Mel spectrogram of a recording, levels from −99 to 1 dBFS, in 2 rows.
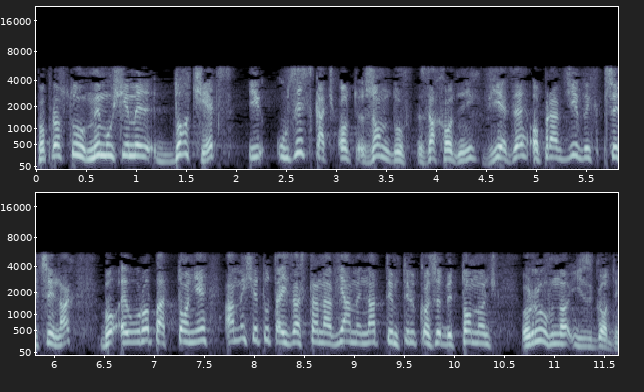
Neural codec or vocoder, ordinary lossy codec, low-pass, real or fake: none; none; 5.4 kHz; real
